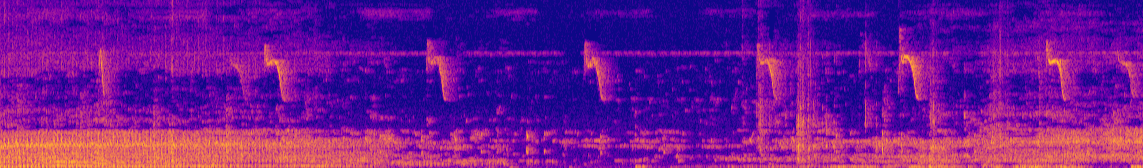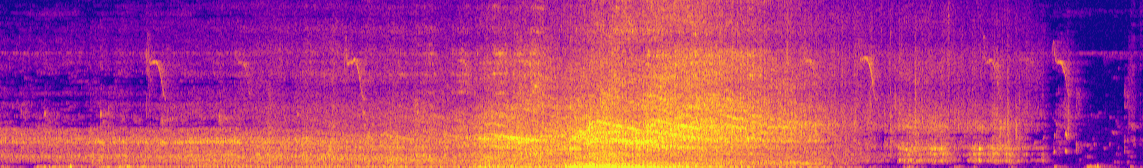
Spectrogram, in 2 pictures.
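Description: A bird calling over and over with a short, high, downward-slurred note about once a second. A motor vehicle fades away in the first few seconds, and another passes louder about two-thirds of the way through, the loudest sound here.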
